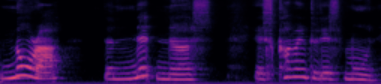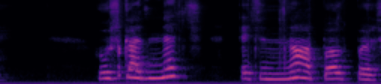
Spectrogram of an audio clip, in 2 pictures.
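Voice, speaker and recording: A woman growls in a put-on character voice at a fairly high pitch, with ordinary pitch variation, a fairly slow pace and long, frequent pauses. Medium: read story. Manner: stern, growling, commanding.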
